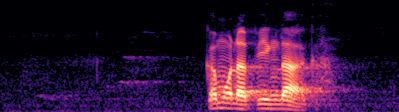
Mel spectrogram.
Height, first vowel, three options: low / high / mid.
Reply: low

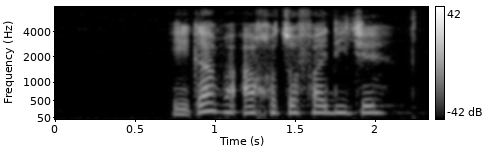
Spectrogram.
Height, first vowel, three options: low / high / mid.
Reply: high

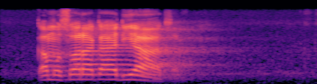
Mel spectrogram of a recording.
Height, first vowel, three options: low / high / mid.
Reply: low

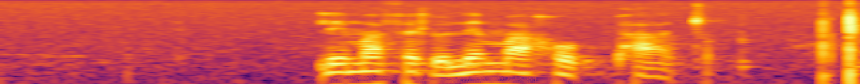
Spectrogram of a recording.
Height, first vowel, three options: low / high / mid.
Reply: high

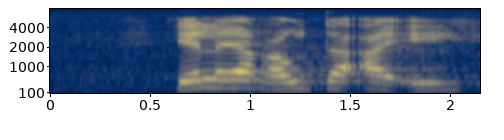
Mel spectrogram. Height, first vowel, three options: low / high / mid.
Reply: mid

